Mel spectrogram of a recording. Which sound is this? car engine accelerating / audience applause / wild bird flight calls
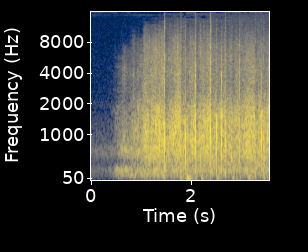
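audience applause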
